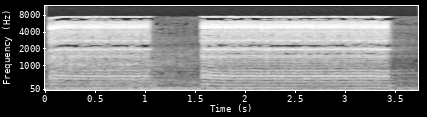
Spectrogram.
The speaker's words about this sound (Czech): čini mi se da neko zvoni. Da, neko je na vratima.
